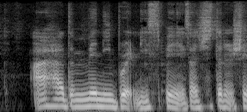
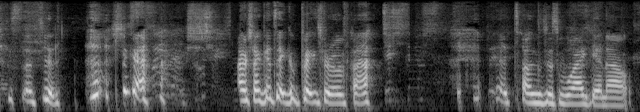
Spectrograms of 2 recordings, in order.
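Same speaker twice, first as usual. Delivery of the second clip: doting pet talk; 7 semitones higher, 5 dB louder than usual. Real, not acted. Cooing over her dog on stream.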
